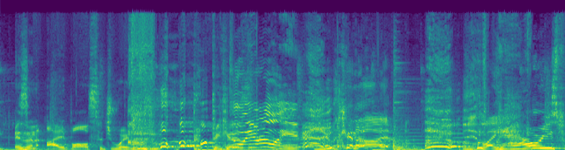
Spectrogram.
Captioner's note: laughs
